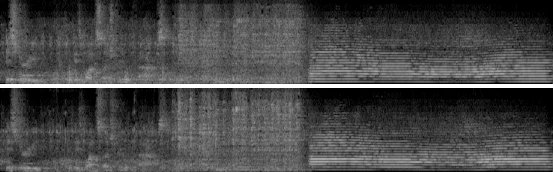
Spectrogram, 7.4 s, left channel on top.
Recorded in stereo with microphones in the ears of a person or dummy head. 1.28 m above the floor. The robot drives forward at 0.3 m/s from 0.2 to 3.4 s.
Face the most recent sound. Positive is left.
turn(degrees=15)  # may be behind; listen again after turning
